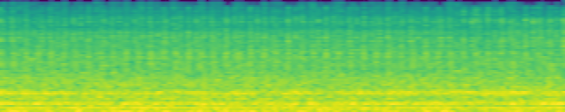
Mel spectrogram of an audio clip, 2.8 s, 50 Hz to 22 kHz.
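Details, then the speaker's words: Vauxhall Astra that had a misfire, with cylinder 2 arcing, now idles with an even, steady low hum and no stumbles. The misfire is totally gone. "so I don't know if you can hear that but we've got the engine running now miss fire has totally gone"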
